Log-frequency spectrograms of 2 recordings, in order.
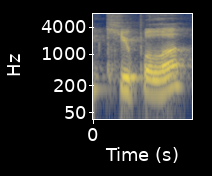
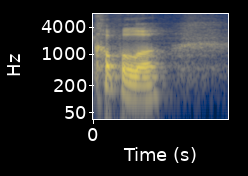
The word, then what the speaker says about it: Cupola: first of their remaster lines, and his name Cupa, which is apparently the correct way to pronounce that word. I did not know that. I was calling it couple like cupa but that's wrong.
